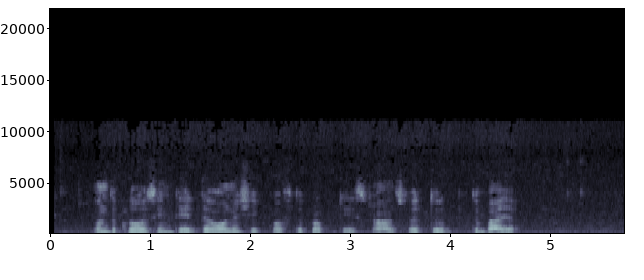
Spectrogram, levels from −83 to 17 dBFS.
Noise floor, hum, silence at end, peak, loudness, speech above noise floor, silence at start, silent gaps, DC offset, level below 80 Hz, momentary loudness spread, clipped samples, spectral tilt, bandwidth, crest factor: -53 dBFS; none; 1.1 s; -8 dBFS; -27 LUFS; 27 dB; 0.45 s; none; under 0.1%; -52 dBFS; 10 LU; under 0.1%; -7 dB/octave; 11.5 kHz; 20 dB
